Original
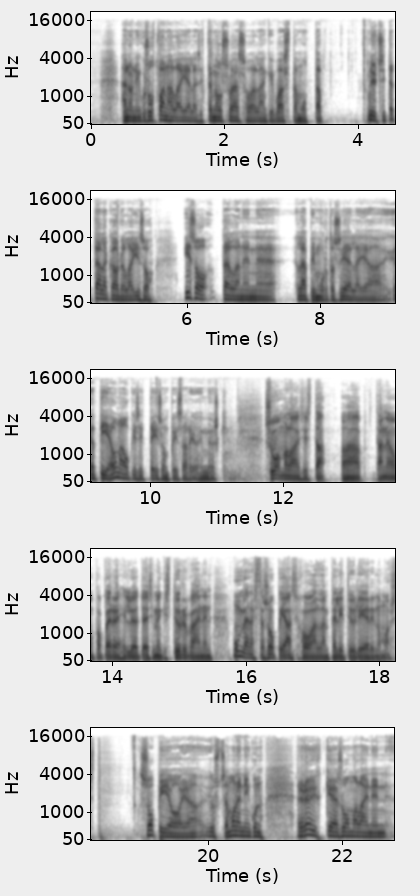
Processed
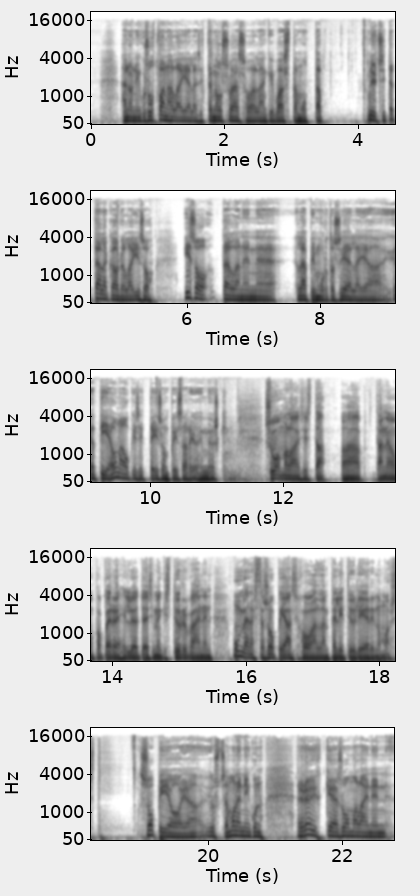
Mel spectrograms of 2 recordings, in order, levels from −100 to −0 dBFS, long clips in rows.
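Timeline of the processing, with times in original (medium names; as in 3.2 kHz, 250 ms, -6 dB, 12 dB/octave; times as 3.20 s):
18.35–18.93 s: static phaser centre 590 Hz, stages 4
whole clip: treble shelf 6.9 kHz +9 dB; level rider; peaking EQ 62 Hz +14 dB 2.1 oct; trim -7 dB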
